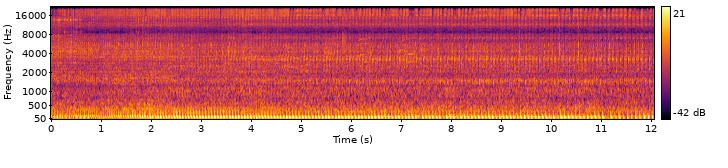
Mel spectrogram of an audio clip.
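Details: Yamaha Jupiter Burhan with a Honda Grand carburetor replacing the original, air screw at 3.5 turns: small single picks up from low idle to a steady, firm drone with even firing and no stumbles when throttled; carburetor responding cleanly.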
